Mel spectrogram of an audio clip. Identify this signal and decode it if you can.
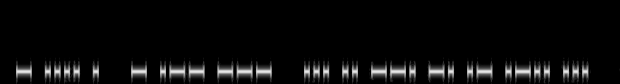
Morse code, heard as a keyed tone, about 25 wpm, 600 Hz. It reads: THE TWO SIGNALS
